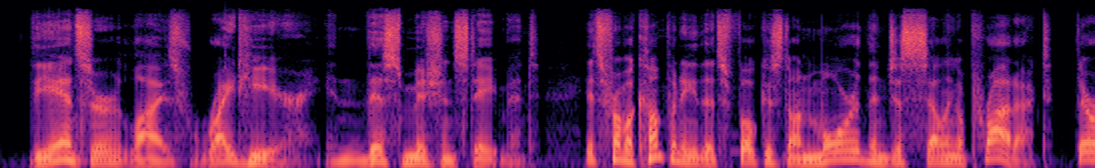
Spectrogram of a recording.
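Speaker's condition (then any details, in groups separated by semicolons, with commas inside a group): No condition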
